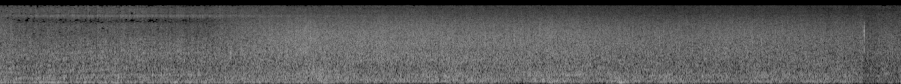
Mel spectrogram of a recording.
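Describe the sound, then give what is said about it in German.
Warm mine water, coming up at about 30 degrees and passed through heat exchangers that heat the mine buildings, pours steadily out of slits in a wall, a dense, continuous rushing splash like a small waterfall, loud throughout with no talking. “Also gerade im Sommer, wenn es nicht ganz so heiß ist, kann man hier jede Menge Leute sehen, die halt vor diesen Wasserfällen, ich nenne es jetzt mal Wasserfälle, äh, posieren und Fotos machen.”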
